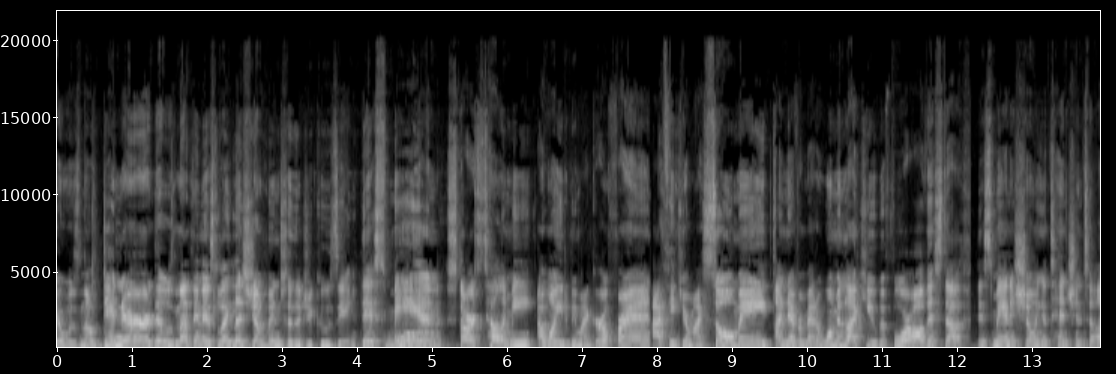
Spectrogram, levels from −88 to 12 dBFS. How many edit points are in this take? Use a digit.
2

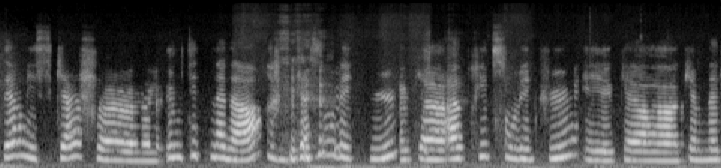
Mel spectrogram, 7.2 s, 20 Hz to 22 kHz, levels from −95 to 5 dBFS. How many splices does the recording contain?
1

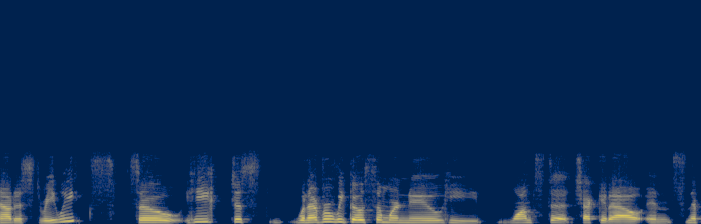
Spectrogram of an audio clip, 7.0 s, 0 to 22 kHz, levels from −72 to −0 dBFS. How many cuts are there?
1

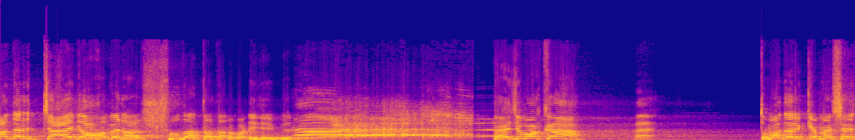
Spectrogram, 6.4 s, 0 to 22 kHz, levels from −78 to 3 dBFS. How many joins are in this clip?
1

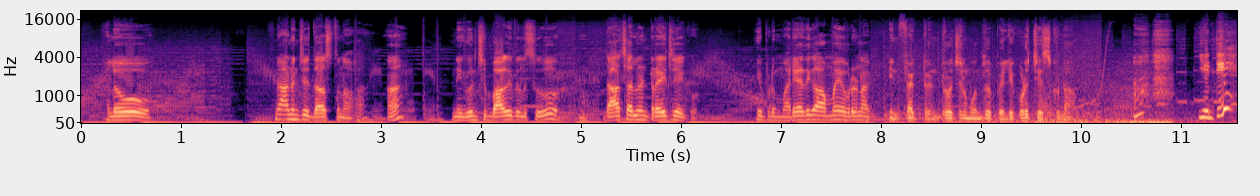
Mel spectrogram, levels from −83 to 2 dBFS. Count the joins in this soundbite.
1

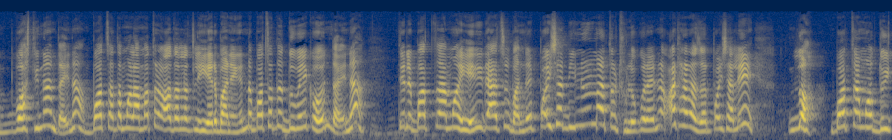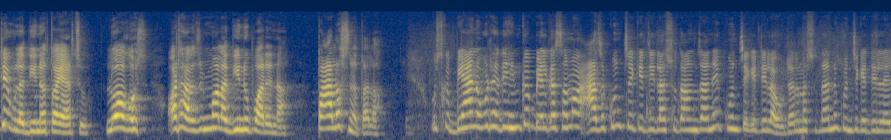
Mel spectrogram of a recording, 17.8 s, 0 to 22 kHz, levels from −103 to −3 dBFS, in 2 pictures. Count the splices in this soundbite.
1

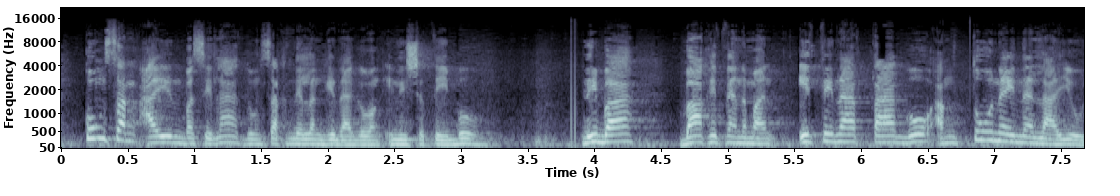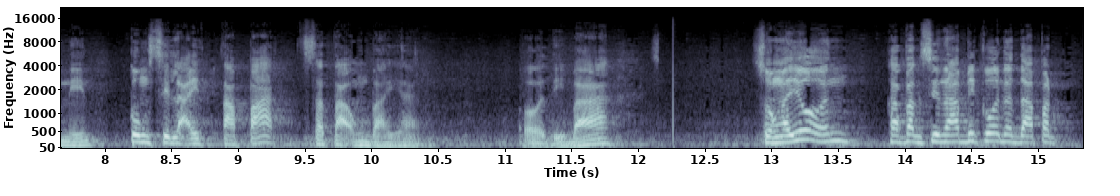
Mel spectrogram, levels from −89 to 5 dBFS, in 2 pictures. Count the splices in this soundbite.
1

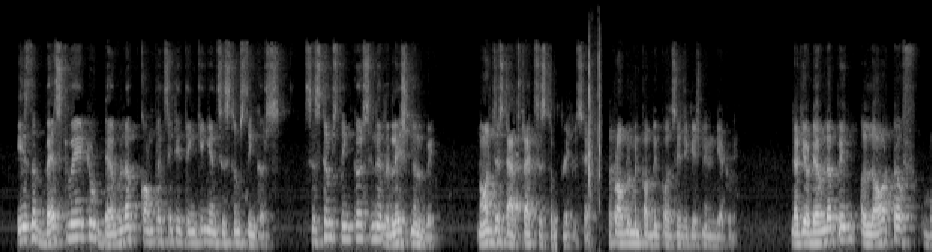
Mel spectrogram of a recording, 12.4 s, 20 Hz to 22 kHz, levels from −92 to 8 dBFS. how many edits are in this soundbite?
1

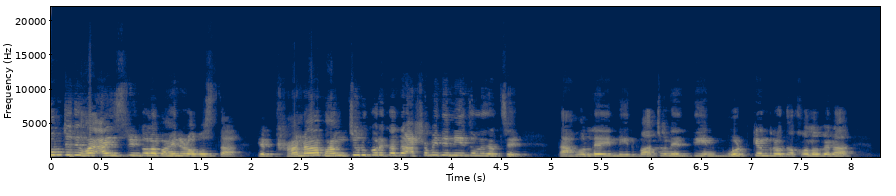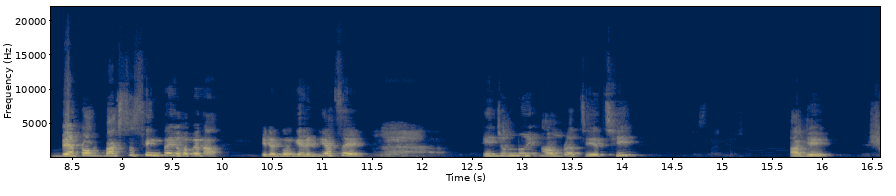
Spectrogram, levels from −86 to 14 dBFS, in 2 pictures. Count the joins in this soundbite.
0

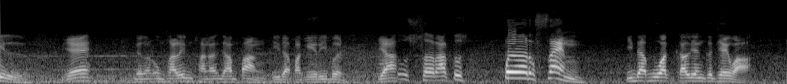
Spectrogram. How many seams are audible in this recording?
1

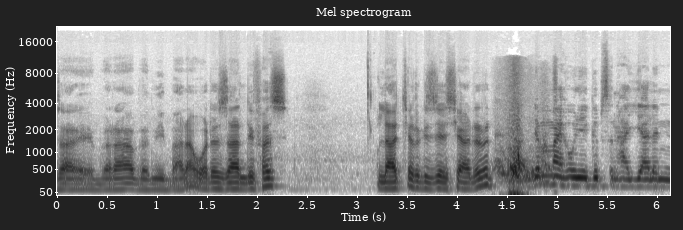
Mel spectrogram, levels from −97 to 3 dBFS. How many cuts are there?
1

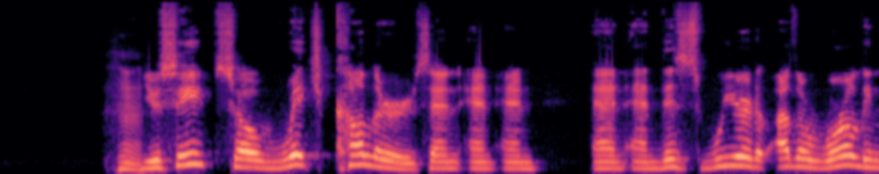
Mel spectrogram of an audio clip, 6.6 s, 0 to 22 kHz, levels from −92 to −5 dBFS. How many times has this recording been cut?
1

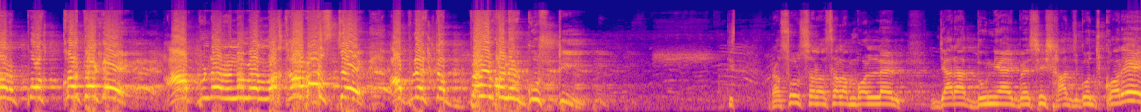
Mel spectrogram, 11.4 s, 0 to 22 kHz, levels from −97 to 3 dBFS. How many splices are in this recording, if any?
1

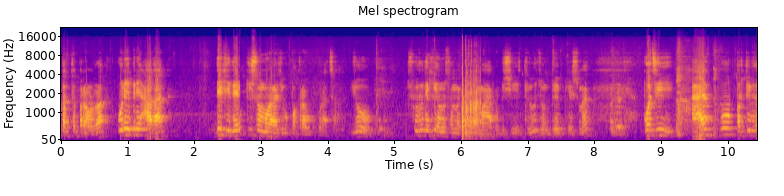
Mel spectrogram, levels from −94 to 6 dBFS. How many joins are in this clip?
1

